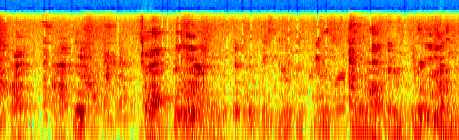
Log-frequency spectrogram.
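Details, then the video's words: A boar and sow mating on a pig farm: low, dense grunting and rustling throughout, with a few short squeaky notes and no clear pauses. "Pig Mating 🐷 Big Boar mating SOW"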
